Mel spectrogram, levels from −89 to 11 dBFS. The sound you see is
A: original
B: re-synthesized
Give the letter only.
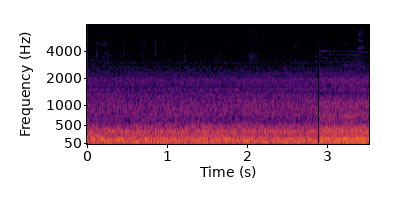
A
